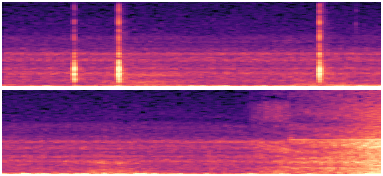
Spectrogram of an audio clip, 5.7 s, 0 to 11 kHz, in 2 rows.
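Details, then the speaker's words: Steam Deck at 15 watts after electrical tape fan fix: soft, even airy whoosh with no whine, only a few handling clicks; fan airflow sounds normal. "I don't know if you can hear it on camera, but I'm not hearing a whine. I'm hearing a whoosh. It's a whooshing sound."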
